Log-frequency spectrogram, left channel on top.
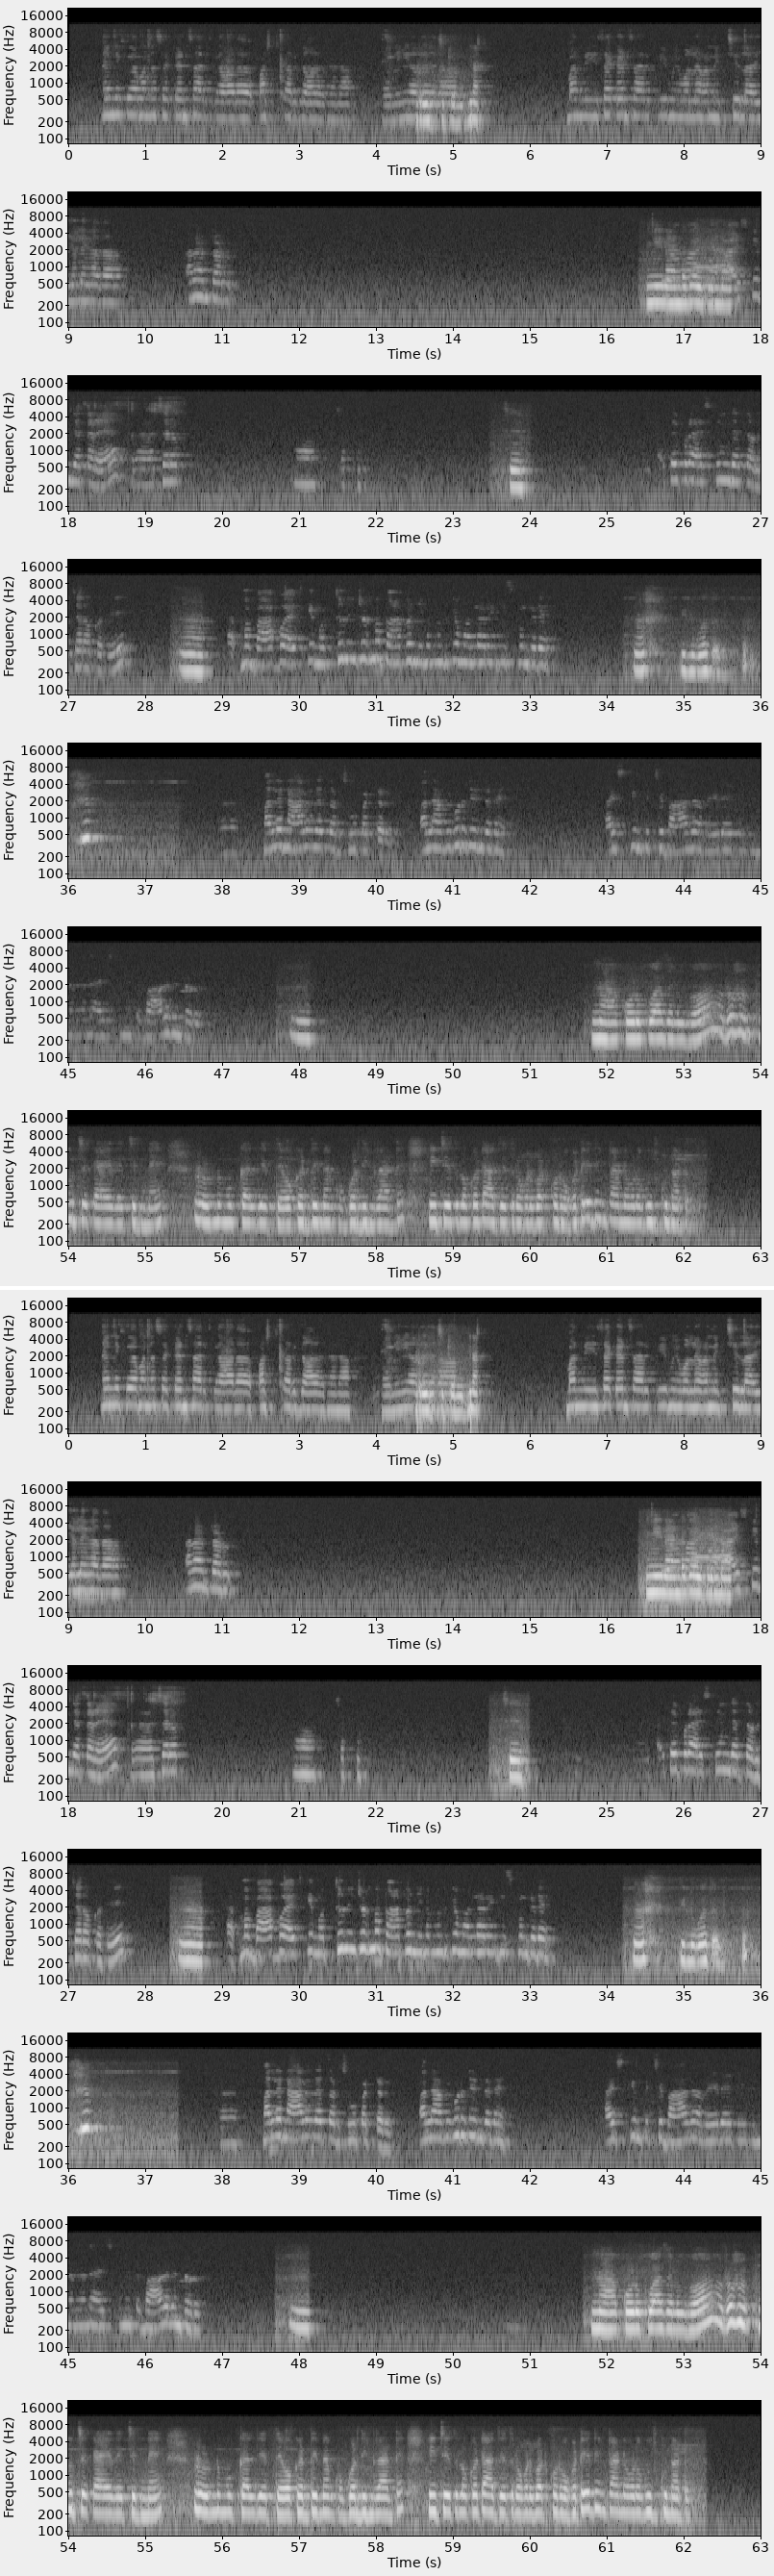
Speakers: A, on the right (about 70°); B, on the right (about 55°).
A: నేకు ఏమన్నా సెకండ్ సారికి కాదా ఫస్ట్ సారికి కాదా ననా ఎని అ లేద
B: ఇచ్చేటోడు
A: మన్ని సెకండ్ సార్కి మీ వాళ్ళు ఏమన్నా ఇచ్చి ఇలా ఇయ్యలే కదా అని అంటాడు
B: నేను
A: ఇగ
B: అండగా
A: మా ఆయన
B: ఇప్పుడు
A: ఆఐస్క్రీమ్ జతాడే సర ఆ చెప్పు
B: చే
A: అయితే ఇక్కడ ఐస్ క్రీం పెట్టారు చేరొకటి,
B: ఆ,
A: ఒకటి మా బాబు ఐస్ క్రీం మొత్తం తింటున్నాడు, టాప్ ఇది తిన్నాక ముందుకే మల్లాడిగి తీసుకుంటడే,
B: ఆ తిండిబోతోడు, <unintelligible>
A: ఆ మళ్ళా నాలుగుతేతాడు చూపెట్టాడు, మళ్ళీ అవి కూడా తింటాడే, ఐస్ క్రీమ్ పిచ్చి బాగా వేరైటీ తిన్నాడు కానీ ఐస్ క్రీమ్ అయితే బాగా తింటాడు.
B: ఉ
A: ఉ
B: నా కొడుకు అసలు ఇగో రోజు పుచ్చకాయ తెచ్చినే, రెండు ముక్కలు చే ఒకటి తిన్నాడు, ఇంకో నేను చుదును కాబట్టి, ఈ చేతులో ఒకటే ఆ చేతులో ఒకటి పట్టుకొని ఒకటే తింటాడె ఎవరో గుజుకున్నట్టు,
